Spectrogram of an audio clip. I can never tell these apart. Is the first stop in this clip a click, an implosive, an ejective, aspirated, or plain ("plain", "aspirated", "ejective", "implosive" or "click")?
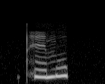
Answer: aspirated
